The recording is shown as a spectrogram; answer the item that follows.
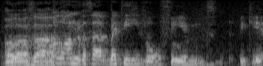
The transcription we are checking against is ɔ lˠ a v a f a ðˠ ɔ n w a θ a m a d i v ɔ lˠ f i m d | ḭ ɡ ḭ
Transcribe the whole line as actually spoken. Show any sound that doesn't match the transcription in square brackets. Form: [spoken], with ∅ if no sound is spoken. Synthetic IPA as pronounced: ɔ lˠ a v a [θ] a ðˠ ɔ n [v] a θ a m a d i v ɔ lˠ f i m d | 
